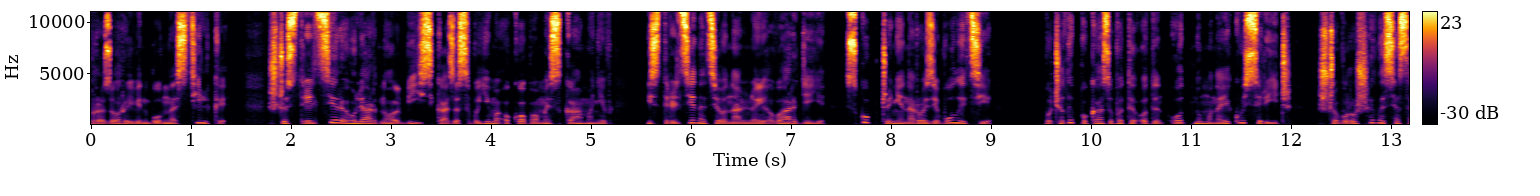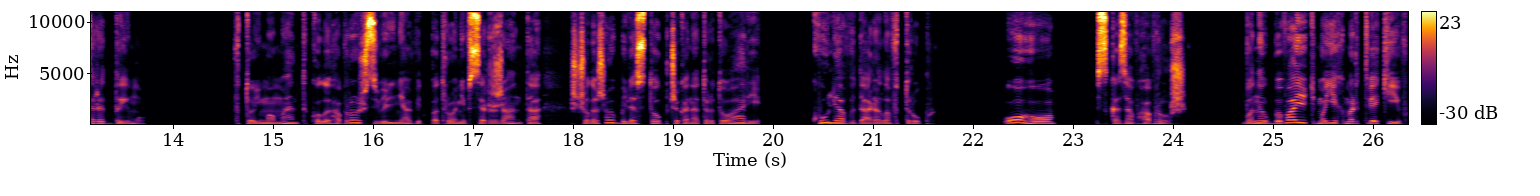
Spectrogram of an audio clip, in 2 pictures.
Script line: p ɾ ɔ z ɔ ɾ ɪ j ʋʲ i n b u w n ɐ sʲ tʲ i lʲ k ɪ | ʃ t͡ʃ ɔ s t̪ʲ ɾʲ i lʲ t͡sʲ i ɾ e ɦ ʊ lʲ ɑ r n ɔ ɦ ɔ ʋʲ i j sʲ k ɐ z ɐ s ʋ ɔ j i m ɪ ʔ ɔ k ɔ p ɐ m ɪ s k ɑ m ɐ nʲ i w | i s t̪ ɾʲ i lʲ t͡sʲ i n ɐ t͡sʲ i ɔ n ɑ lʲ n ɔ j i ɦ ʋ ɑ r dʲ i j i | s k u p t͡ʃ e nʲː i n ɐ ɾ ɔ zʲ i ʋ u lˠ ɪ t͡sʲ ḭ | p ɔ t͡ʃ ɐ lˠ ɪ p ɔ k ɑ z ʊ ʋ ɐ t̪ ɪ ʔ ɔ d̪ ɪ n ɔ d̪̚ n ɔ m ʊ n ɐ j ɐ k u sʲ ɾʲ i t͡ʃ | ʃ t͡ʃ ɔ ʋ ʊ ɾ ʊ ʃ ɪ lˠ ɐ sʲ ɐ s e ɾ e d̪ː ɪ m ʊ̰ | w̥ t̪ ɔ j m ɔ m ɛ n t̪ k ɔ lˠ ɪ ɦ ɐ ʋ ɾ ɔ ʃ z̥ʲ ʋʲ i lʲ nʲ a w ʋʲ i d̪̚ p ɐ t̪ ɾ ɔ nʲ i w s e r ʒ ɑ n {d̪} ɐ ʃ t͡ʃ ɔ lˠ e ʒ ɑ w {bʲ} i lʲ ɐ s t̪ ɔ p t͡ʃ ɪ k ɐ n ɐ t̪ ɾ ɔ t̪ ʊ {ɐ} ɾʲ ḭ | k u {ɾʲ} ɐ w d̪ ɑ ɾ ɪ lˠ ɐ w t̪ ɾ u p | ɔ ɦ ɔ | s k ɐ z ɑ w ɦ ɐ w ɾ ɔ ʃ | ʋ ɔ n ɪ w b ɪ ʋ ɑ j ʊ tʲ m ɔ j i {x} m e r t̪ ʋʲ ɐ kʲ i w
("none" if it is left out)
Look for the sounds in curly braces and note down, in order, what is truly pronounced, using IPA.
t̪, bʲ, ɑ, lʲ, x

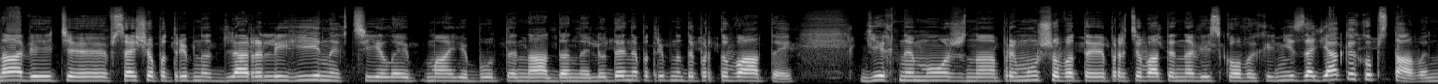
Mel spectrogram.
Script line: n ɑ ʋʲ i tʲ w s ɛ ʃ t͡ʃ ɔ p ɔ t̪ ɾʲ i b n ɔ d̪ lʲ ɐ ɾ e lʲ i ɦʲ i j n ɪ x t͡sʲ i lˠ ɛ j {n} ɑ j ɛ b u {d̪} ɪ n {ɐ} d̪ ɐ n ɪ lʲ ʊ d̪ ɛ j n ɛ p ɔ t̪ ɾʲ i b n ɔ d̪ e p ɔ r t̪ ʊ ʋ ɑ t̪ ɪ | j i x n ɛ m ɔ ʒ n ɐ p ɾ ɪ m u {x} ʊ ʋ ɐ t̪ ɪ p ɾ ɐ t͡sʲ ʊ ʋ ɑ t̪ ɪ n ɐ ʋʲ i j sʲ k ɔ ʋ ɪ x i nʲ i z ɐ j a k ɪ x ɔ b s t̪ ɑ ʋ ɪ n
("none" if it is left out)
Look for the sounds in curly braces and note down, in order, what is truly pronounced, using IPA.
m, t̪, ɑ, ʃ

